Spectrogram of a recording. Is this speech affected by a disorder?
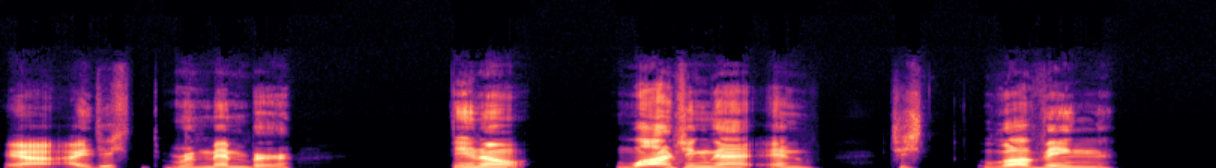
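Yes: cerebral palsy; not a smooth, fast talking radio voice.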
